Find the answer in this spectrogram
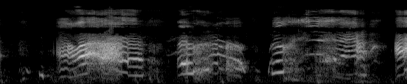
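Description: Baby vocalizing in three loud, high-pitched outbursts, each half a second to a second long, somewhere between a cry and an excited squeal.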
